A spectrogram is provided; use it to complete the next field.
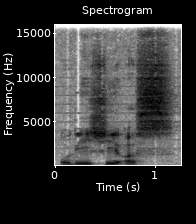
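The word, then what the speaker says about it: Odysseus: 오디시어스, 영어 발음으로는 오디시어스, 그죠? 우리나라는 오디세우스 이렇게 얘기하는데 오디세우스가 이제 주인공이에요.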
